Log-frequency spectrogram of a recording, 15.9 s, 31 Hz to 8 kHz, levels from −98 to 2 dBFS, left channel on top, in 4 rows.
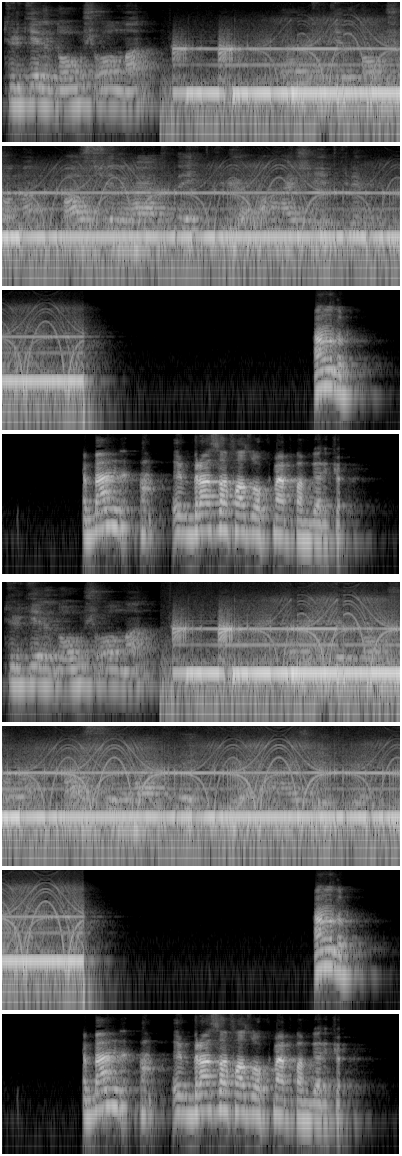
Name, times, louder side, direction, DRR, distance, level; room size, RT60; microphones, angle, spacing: voice 1, 0.0-1.5 2.8-7.9, left 1 dB, 80° left, 6.6 m, -38 dB
sound 1, 1.6-8.8, right 2 dB, 30° right, 0.7 m, -25 dB
voice 2, 11.1-11.5 12.7-15.3, left 1 dB, 5° left, 0.8 m, -27 dB
18.0 x 9.6 x 8.3 m
head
